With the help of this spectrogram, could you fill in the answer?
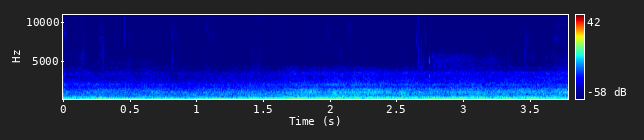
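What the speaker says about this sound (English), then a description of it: "There's the plane going right overhead." Airplane passing overhead at a cricket ground, a continuous, fairly loud low rumbling drone that holds steady throughout with no talk over it.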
